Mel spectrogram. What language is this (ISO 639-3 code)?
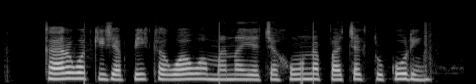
qvi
